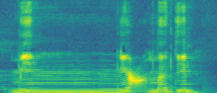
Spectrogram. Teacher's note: Jadi semua suara nun ini sudah tidak kedengaran, tapi dia malah masuk ke suara huruf-huruf setelahnya, huruf-huruf idgham bi gunnah setelahnya.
